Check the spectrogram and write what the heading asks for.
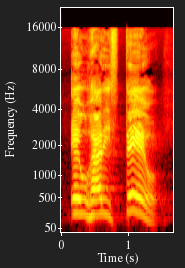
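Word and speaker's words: eucharisteo (εὐχαριστέω): En griego la palabra se escribe euxapiotew y se pronuncia eucharisteo, que significa ser agradecido activamente y expresar gracias.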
